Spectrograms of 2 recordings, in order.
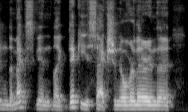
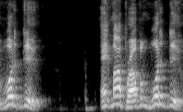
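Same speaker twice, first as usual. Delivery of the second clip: loud, pitched-up put-on Texas accent; 8 semitones higher, 7 dB louder than usual. Retelling what a roommate from Texas always said; imitating Texan roommate. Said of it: "He was from Texas, Beaumont, Texas. So he'd always be".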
